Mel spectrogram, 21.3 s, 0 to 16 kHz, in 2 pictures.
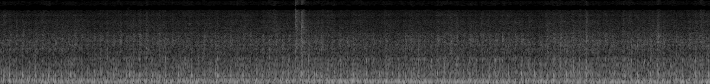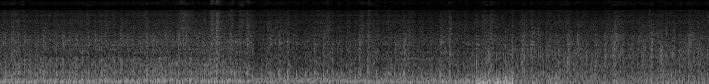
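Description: Devagiri Express passenger train running at speed, heard from an open coach doorway: a steady rumble of wheels on rails with fast clatter. There is a brief louder burst about 18 seconds in, and then the noise is slightly quieter as the train crosses a river bridge.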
